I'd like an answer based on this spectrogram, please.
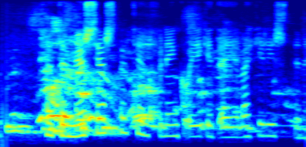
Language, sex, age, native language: Icelandic, female, 30-39, Icelandic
